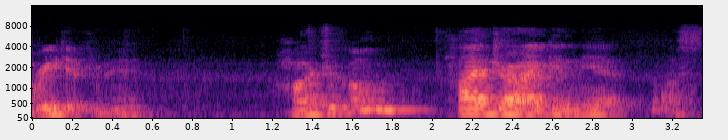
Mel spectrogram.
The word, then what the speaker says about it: Hydreigon: I can't even pronounce that. Can't read it from here. Hydreigon? Hydreigon, yeah.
